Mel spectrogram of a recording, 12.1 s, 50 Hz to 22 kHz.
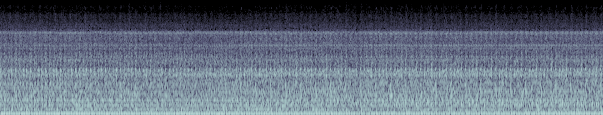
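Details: Diesel Constellation 19320 truck after an engine overhaul with new pistons and the cylinders machined: steady hard knock about three per second over the idle, never letting up; the brake air compressor is broken and knocking.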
